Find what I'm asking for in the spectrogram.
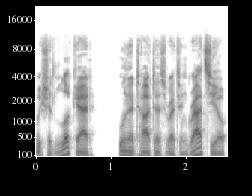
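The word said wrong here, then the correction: Redintegratio: So here is the document Unitatis Redintingratio. I was saying it wrong. It's not Retingratio, Rediting, Reditingratio.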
